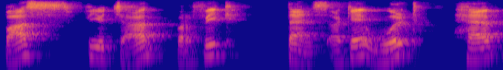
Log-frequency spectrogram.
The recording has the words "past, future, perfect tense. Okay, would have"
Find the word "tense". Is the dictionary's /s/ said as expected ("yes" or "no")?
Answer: yes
